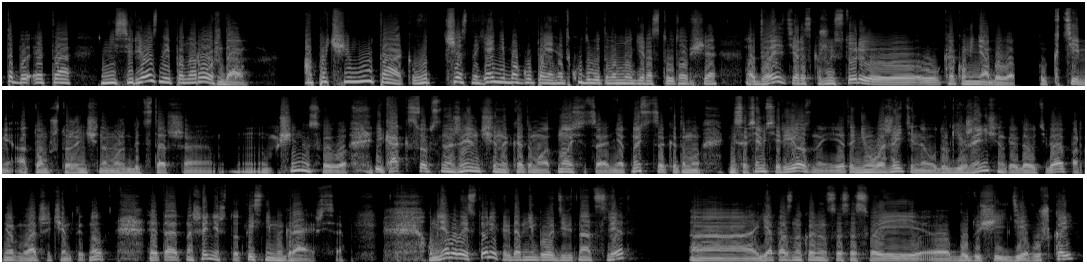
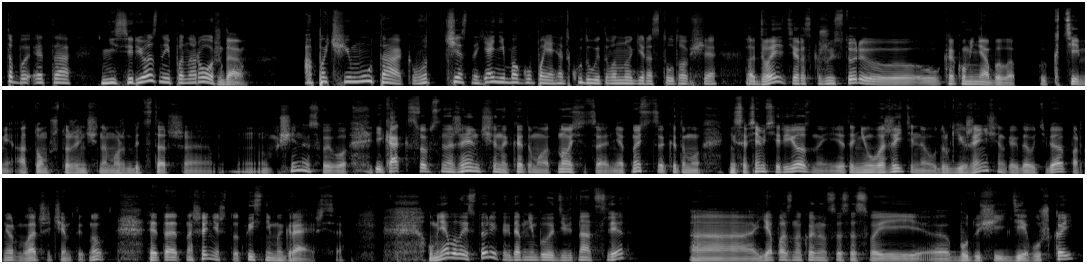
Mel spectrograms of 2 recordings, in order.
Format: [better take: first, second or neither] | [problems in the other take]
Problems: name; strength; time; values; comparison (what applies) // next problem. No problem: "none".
second | distortion; heavy; 6 dB below the speech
